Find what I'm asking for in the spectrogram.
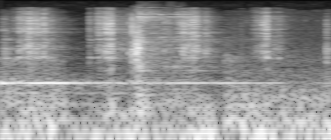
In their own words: now the roasted meat is ready You can hear the crisp sound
